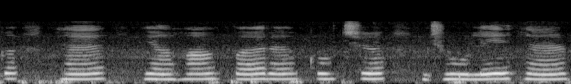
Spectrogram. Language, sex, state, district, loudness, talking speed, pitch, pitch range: Hindi, male, Punjab, Pathankot, -15 LUFS, 65 wpm, 245 Hz, 240-255 Hz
